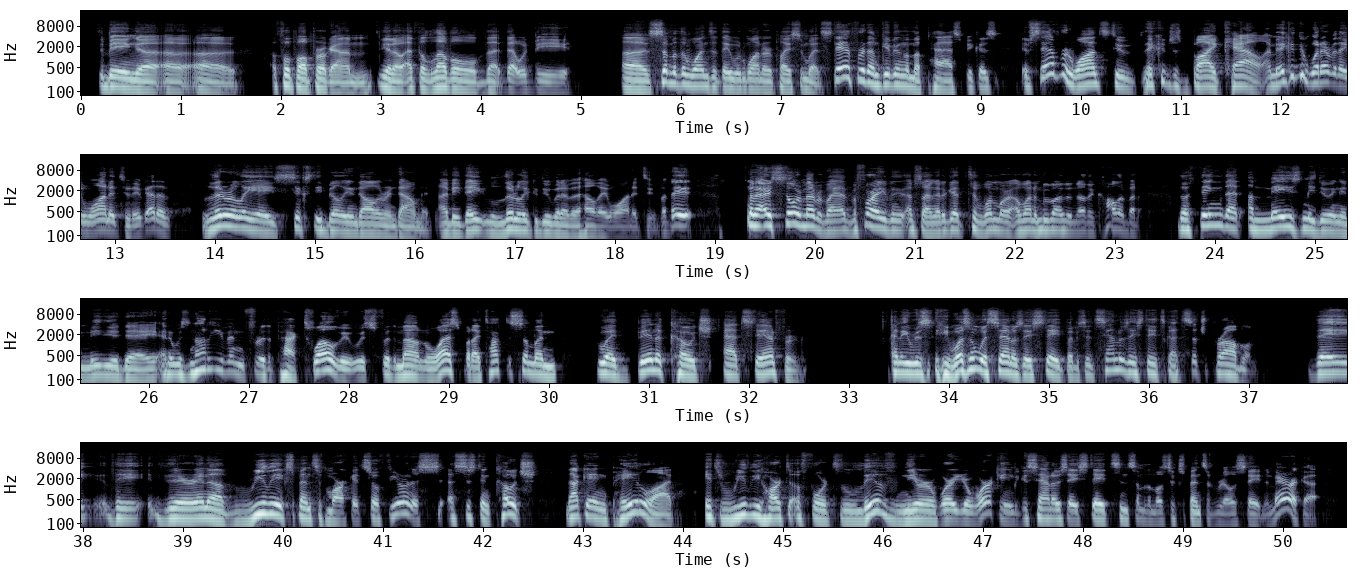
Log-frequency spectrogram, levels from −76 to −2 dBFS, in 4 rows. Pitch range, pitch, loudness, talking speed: 125-160 Hz, 140 Hz, -21 LUFS, 240 wpm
